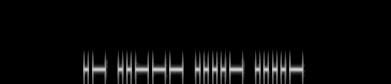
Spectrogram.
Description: Morse code, heard as a keyed tone, about 28 wpm, 700 Hz. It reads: A244
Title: Common Cut Numbers - 4-Digit 28wpm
